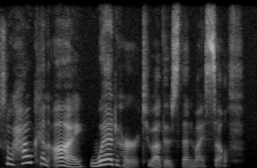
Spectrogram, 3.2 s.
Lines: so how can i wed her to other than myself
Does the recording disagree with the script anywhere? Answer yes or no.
yes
